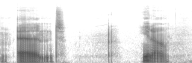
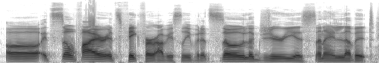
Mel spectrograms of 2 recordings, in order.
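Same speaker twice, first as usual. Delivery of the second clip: gushing; 4 semitones higher, 11 dB louder, slower than usual. Real, not acted. Gushing about her fur coat.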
